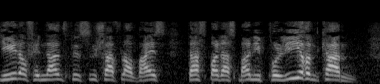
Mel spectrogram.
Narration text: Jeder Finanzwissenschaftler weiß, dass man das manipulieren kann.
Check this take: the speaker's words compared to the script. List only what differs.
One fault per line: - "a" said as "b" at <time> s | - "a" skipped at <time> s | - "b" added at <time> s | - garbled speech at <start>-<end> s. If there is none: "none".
none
